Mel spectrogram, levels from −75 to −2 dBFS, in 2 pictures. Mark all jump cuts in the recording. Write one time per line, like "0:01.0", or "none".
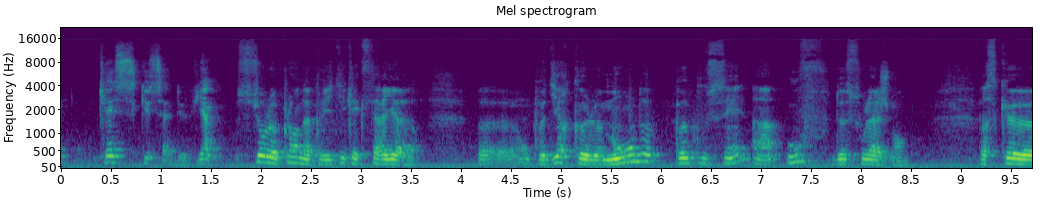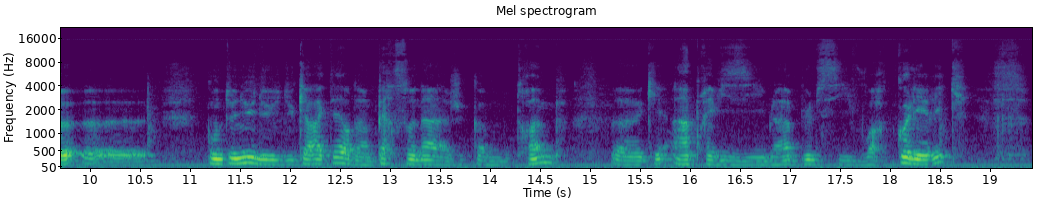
none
